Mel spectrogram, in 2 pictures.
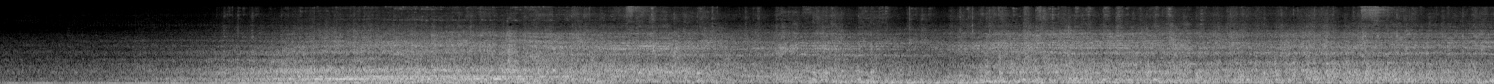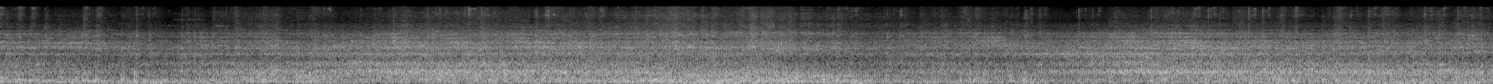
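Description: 2M62 diesel locomotive's engines growing loud as it approaches and passes in the first few seconds. Then the steady running noise and clickety-clack of a long string of freight wagons rolling past on the rails.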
